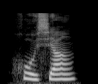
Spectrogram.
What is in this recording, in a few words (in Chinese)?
"互相", Chinese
